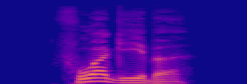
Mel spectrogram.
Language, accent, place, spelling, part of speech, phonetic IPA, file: German, Germany, Berlin, vorgäbe, verb, [ˈfoːɐ̯ˌɡɛːbə], De-vorgäbe.ogg
- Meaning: first/third-person singular dependent subjunctive II of vorgeben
